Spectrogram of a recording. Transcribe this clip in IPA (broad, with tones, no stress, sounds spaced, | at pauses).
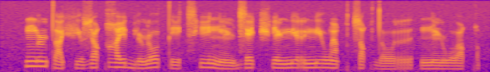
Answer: ŋ ʉ˥ ɳ t̪ a˩ fʲ u˩ z ʉ˦ q ʁ i˥ bʲ u˨ ɳ o˥ t̪ i˩ t͡sʰ i˥ n ĩ˩ ɳ d͡z e˥ t͡ʃʰ i˦ ɳ mʲ ɵ˥ r mʲ ɨ˥ w ẽ˥ q t͡s o˦ q d̪ o˨ r | n ĩ˩ ɳ w o˩ q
